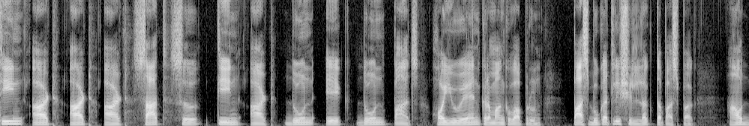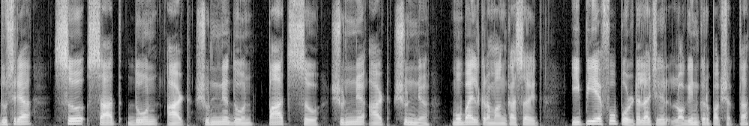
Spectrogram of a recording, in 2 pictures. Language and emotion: Goan Konkani, neutral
